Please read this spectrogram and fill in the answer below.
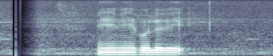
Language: Sinhala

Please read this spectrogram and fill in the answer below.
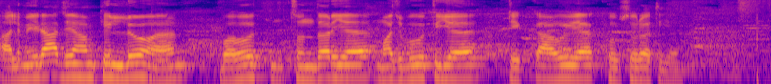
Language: Maithili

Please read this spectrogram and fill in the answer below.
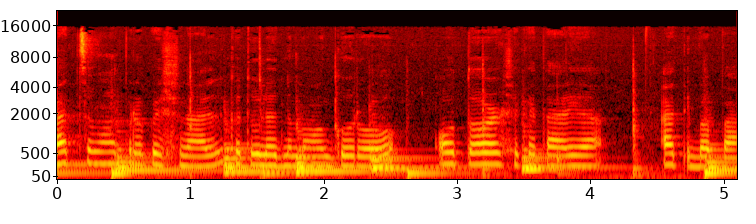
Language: Filipino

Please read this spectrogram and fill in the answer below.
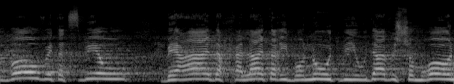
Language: Hebrew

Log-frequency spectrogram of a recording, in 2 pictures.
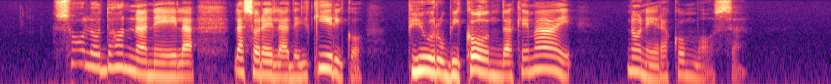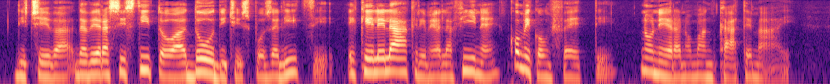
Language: Italian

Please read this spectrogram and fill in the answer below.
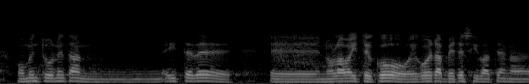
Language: Basque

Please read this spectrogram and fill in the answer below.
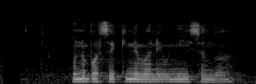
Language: Nepali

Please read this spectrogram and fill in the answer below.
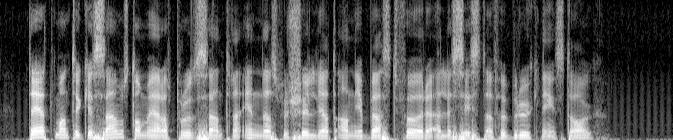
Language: Swedish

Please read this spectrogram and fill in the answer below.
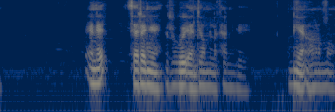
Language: Santali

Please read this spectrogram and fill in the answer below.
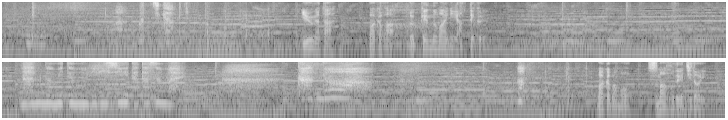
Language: Japanese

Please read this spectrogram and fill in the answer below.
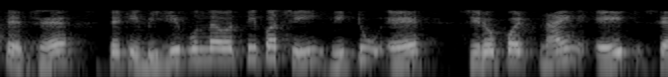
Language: Gujarati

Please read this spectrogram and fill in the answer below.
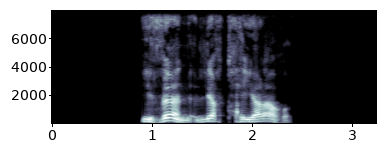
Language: Kabyle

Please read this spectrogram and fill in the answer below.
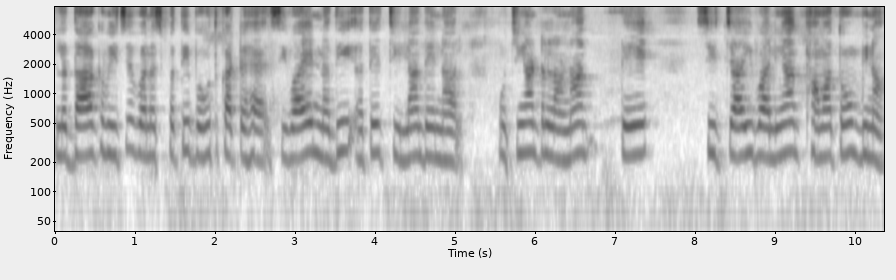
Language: Punjabi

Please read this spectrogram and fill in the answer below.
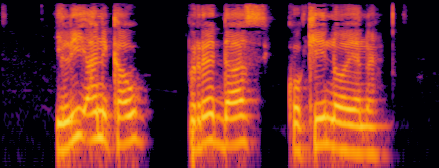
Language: Esperanto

